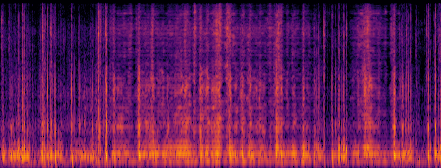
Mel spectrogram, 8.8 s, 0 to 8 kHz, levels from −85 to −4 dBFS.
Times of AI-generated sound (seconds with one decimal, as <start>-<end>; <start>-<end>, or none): 2.2-6.3; 7.0-8.0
